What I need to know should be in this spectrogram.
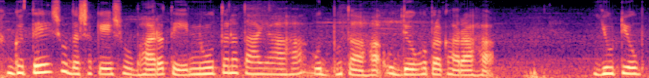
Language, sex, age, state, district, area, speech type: Sanskrit, female, 30-45, Maharashtra, Nagpur, urban, spontaneous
